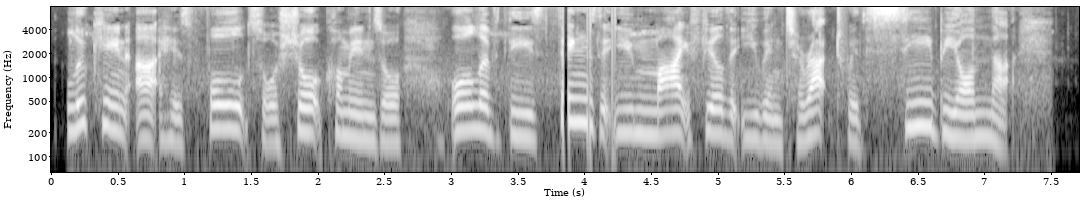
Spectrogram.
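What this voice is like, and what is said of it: Sultry British accent. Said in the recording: “With that sultry uh, British accent”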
